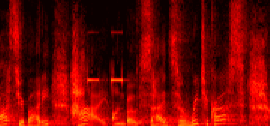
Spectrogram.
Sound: timer beeps

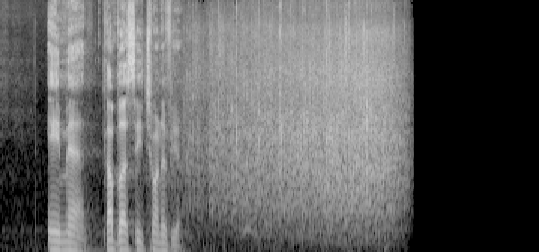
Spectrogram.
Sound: congregation applauding

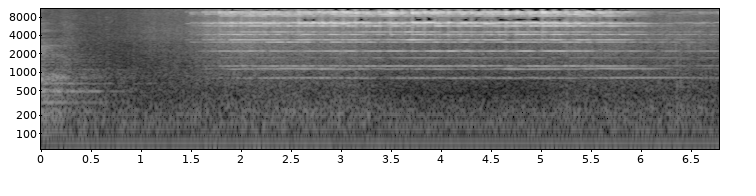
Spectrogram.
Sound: bell ringing

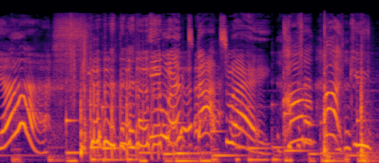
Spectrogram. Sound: giggles

